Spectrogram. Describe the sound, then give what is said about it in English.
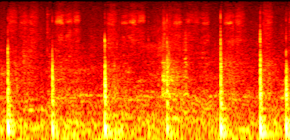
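Writing out a mathematical proof by hand: faint scratchy strokes broken by several sharp taps at irregular intervals. “So let's write the proof.”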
